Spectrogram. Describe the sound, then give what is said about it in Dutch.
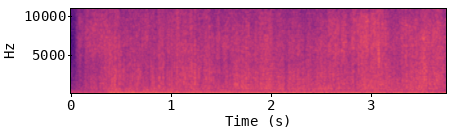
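A deep, continuous roar of an atomic bomb exploding over Hiroshima in 1945, after being dropped from an airplane. The blast rises quickly from a lower rumble into a loud, dense wall of noise that holds steady throughout. “Het vliegtuig, de Enola Gay, vliegt richting Hiroshima en laat boven de stad een kernbom vallen.”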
